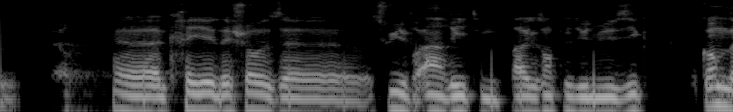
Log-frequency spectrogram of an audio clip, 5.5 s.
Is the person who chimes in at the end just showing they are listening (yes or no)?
yes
